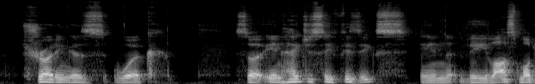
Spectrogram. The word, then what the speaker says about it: Schrödinger: So Owen Schroinger pronounced Schrodinger was an Austrian Irish theoretical physicist.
